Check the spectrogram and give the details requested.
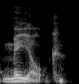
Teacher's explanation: Southern, sometimes people go milk, like it's two syllables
